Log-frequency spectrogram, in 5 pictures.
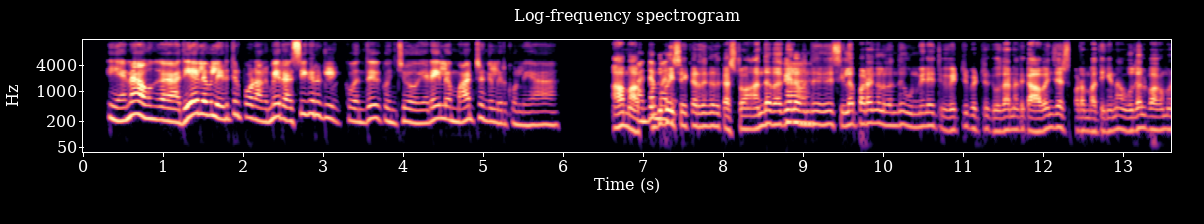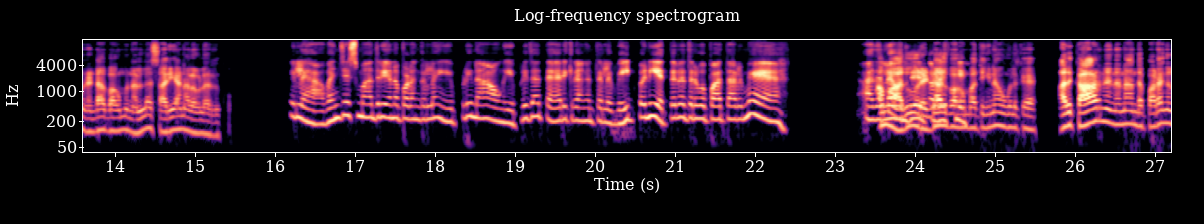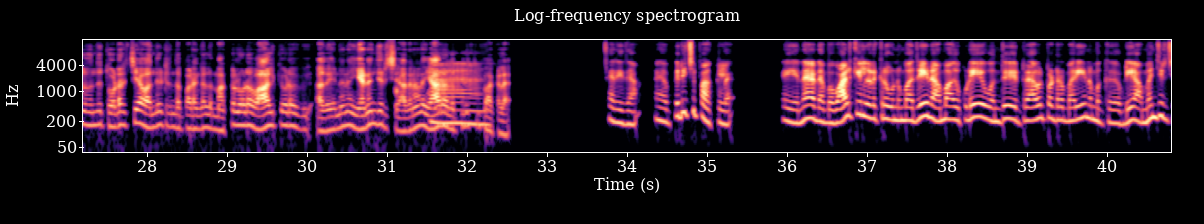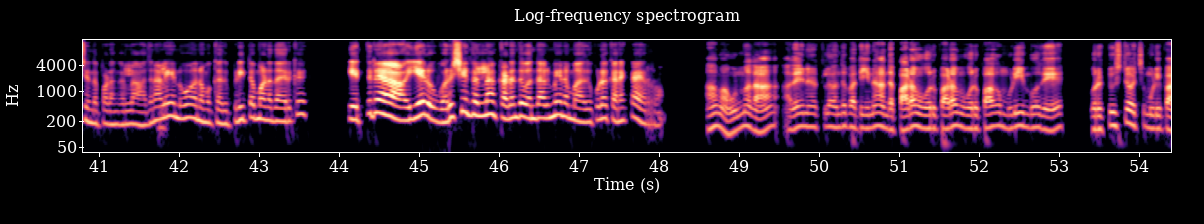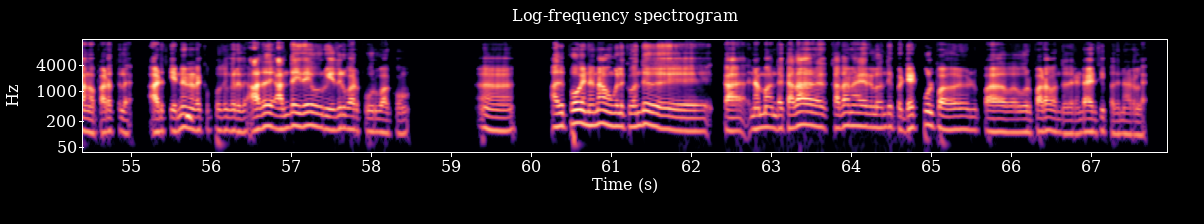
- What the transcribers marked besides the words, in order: in English: "லெவல்"; in English: "அவென்ஞ்சர்ஸ்"; in English: "அவெஞ்சர்ஸ்"; other background noise; in English: "டிராவல்"; in English: "அயர்"; "இயர்" said as "அயர்"; in English: "கனெக்டு"; in English: "ட்விஸ்ட"; tapping; in English: "டெட் பூல்"
- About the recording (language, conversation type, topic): Tamil, podcast, ரீமேக்குகள், சீக்வெல்களுக்கு நீங்கள் எவ்வளவு ஆதரவு தருவீர்கள்?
